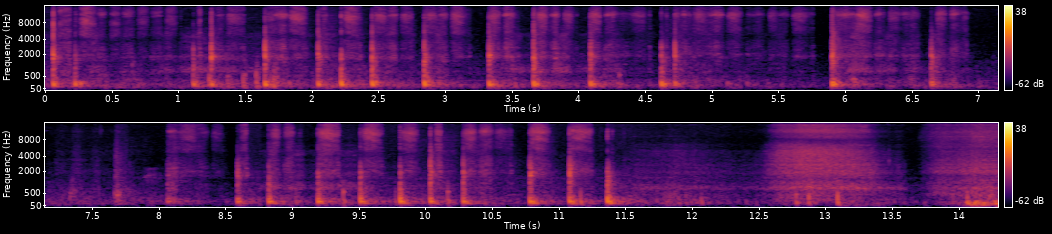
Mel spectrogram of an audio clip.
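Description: Chalk on a blackboard writing out a line of text: a quick run of sharp taps and short scratches, thinning out in the middle and then speeding up again. Near the end comes a brief soft rush of noise.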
